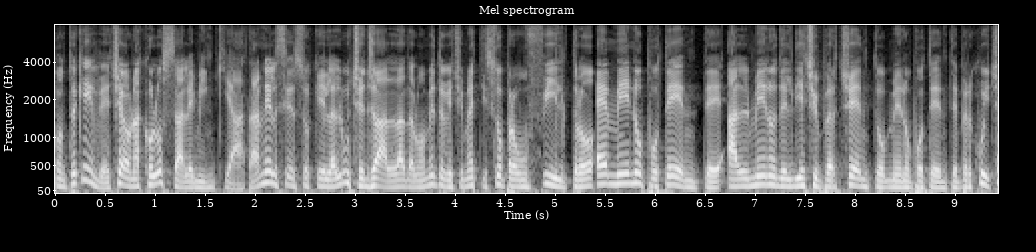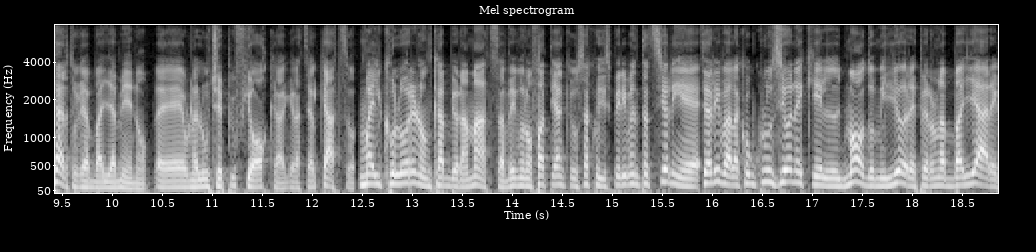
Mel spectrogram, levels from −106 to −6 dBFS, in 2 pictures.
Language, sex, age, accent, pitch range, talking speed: Italian, male, 30-49, native, 125-165 Hz, 220 wpm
